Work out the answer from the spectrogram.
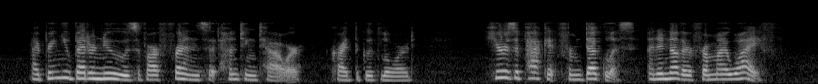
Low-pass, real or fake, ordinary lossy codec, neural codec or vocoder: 7.2 kHz; real; AAC, 32 kbps; none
